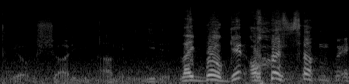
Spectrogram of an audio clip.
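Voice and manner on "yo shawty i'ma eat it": very quiet, breathy, fake-deep murmur. Reacting to a video, mocking a guy trying to deepen his voice: forced deep voice. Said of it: "trying to deepen his voice like".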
